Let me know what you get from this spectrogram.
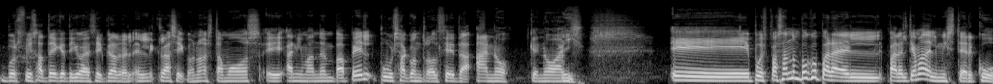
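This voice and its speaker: A man with an ordinary speaking voice, fairly high in pitch, speaks at a moderate pace with ordinary pitch variation and very even loudness. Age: young. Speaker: podcast host. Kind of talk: interview.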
